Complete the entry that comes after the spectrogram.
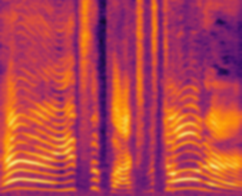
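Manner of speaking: loud, high-pitched, slow, excited calling out.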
